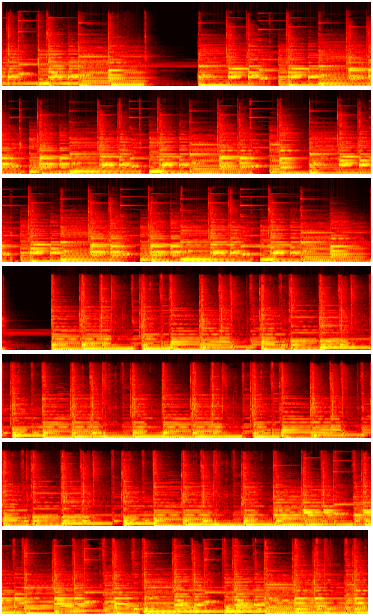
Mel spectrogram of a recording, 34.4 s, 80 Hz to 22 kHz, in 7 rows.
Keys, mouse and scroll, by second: 2.1-3.2 drag, 3.2-5.5 right drag, 9.5 a, 11.4-12.9 drag, 13.0 click, 13.0 right click, 13.2 click, 13.2-14.7 right drag, 15.0-18.7 drag, 15.0 right click, 18.7-22.0 right drag, 22.0-25.1 drag, 25.1 right click, 25.3-27.0 drag, 27.0-28.1 right drag, 28.1-34.0 drag, 34.0 right click.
